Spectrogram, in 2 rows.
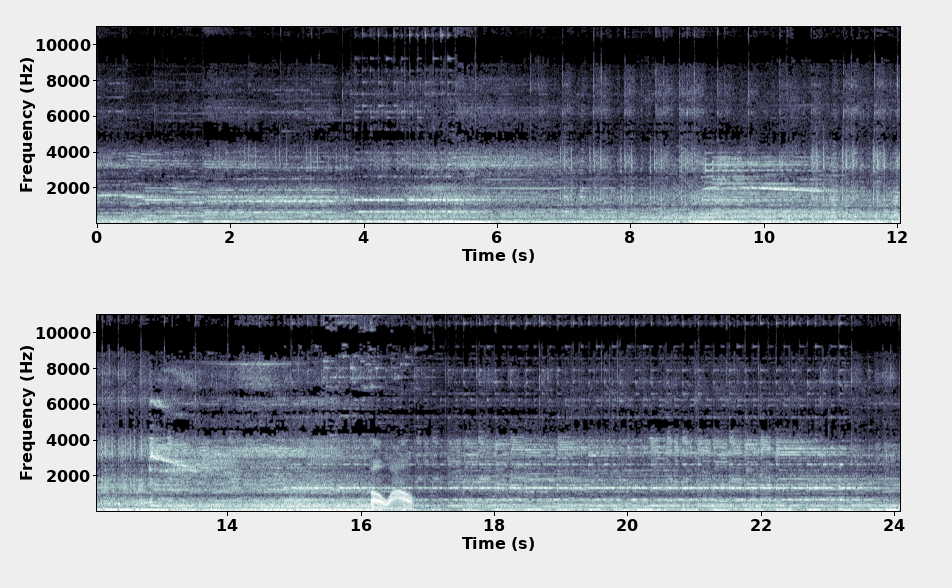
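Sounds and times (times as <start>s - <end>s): slot machine electronic music: 2.0s - 24.0s
chiming win sounds: 15.2s - 17.1s.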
